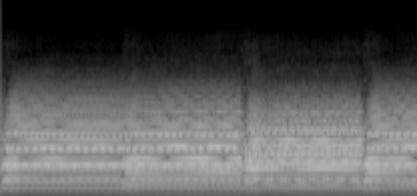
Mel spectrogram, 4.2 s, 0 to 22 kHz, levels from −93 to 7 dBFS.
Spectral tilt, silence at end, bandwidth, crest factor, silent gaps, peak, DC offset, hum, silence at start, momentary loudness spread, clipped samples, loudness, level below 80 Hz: -6.5 dB/octave; 0 s; 6.6 kHz; 16 dB; none; -6 dBFS; 0.2%; none; 0 s; 2 LU; under 0.1%; -22 LUFS; -80 dBFS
